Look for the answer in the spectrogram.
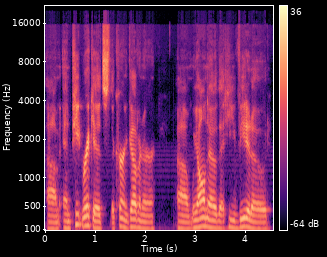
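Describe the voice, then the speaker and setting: A middle-aged man from New Jersey, a political candidate talking in a radio interview, earnest and halting with frequent fillers. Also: medium pitch, a little mellow, dry recording.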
